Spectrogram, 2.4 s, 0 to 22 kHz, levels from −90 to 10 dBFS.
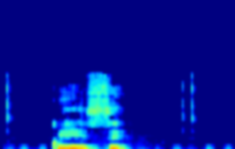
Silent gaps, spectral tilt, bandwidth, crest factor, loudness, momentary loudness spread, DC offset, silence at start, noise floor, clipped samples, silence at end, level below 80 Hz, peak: none; -6 dB/octave; 11.5 kHz; 16 dB; -25 LUFS; 13 LU; under 0.1%; 0.55 s; -67 dBFS; under 0.1%; 1.1 s; -68 dBFS; -12 dBFS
